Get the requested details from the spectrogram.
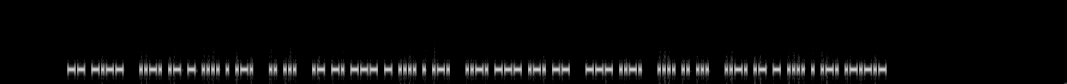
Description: Morse code, heard as a keyed tone, about 51 wpm, 700 Hz. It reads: MY FATHER IS ANOTHER FORM OF HIS FATHER.
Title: Sentences from Top 1000 Words - Review Part 1 - 50wpm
